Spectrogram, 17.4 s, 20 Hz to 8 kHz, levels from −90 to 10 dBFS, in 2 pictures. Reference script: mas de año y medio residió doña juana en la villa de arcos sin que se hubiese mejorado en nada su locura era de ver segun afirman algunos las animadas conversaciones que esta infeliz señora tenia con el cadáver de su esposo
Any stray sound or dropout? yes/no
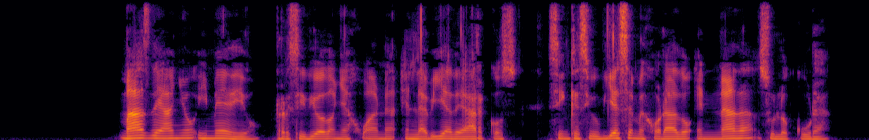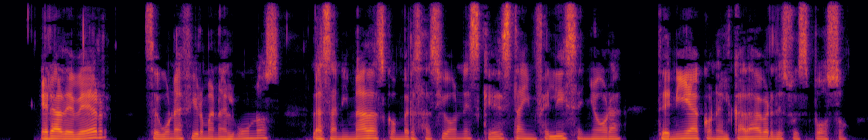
no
